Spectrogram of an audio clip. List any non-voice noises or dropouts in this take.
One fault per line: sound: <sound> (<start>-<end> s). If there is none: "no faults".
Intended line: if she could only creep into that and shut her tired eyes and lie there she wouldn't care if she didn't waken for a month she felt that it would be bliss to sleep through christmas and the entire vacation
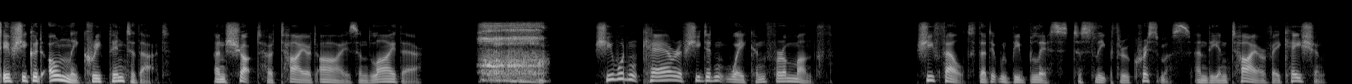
sound: throat clearing (4.8-5.5 s)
